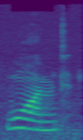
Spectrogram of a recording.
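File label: "warmed", American English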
